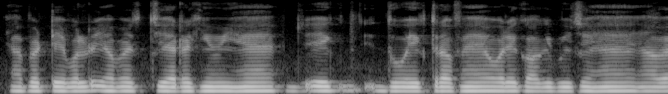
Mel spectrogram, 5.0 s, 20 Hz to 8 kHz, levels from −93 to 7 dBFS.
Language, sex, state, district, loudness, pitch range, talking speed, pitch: Hindi, male, Uttar Pradesh, Jalaun, -20 LUFS, 130-135 Hz, 250 wpm, 130 Hz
